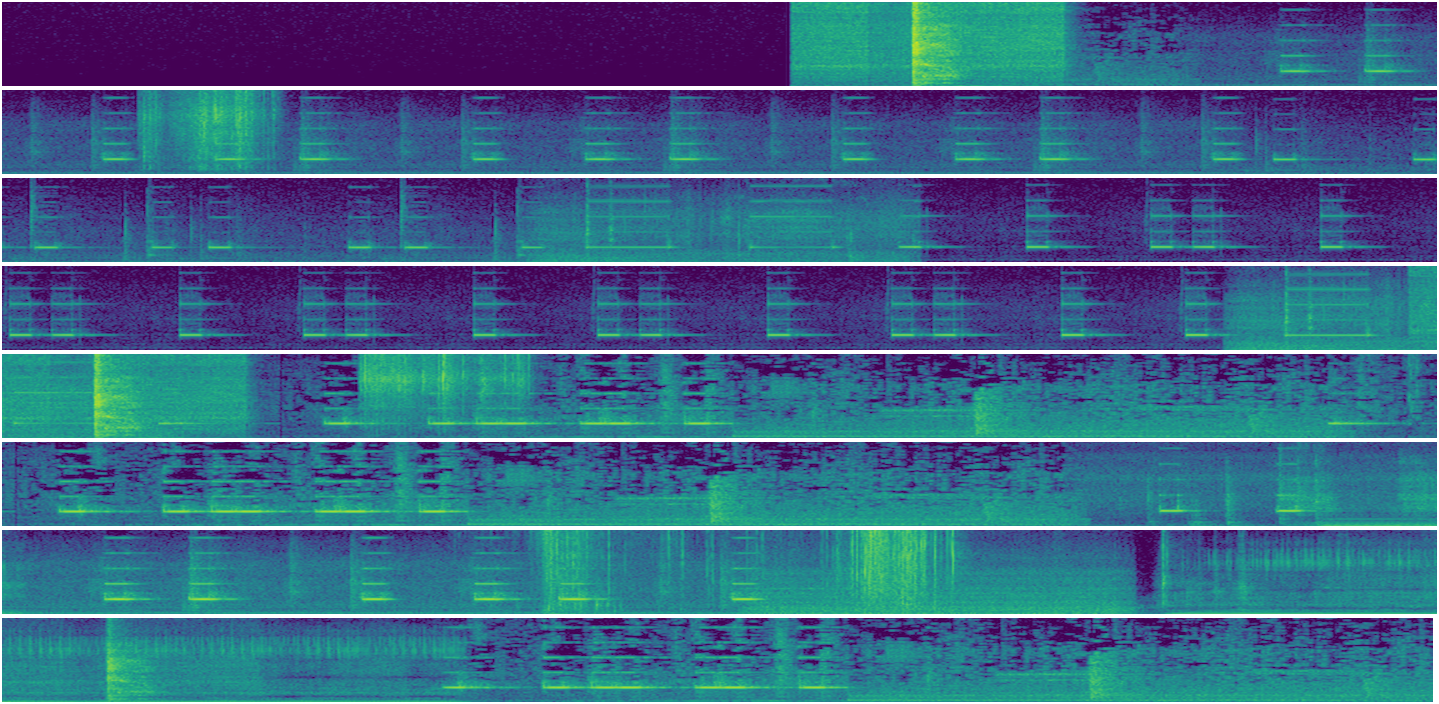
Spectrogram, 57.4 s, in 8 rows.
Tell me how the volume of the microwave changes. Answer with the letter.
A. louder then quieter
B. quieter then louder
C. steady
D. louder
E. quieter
D.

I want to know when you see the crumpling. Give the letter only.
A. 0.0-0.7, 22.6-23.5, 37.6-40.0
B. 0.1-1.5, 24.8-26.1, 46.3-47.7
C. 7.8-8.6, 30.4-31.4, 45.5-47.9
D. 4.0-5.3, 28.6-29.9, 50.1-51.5
C.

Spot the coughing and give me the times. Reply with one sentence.
The coughing can be heard from 4.0 to 5.3 s, from 28.6 to 29.9 s and from 50.1 to 51.5 s.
